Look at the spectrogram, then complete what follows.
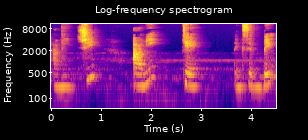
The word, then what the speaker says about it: amici: Atenção sempre à pronúncia, amici, com i, amici, amiche.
